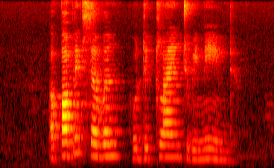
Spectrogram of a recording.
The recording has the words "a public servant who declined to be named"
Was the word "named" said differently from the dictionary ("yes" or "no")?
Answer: no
